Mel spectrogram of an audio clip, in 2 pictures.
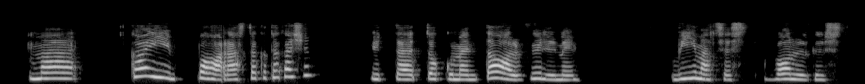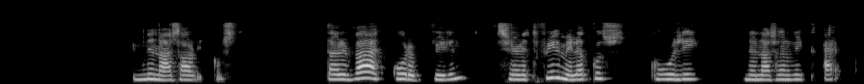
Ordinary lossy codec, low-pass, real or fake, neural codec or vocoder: none; 7.2 kHz; fake; codec, 16 kHz, 4.8 kbps, FACodec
